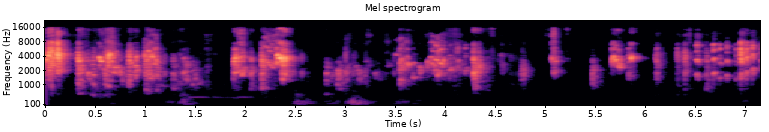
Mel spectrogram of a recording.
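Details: Indoor budgies give quick chirps and scratchy warbled phrases in irregular bursts, with occasional short whistles and brief gaps between phrases.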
